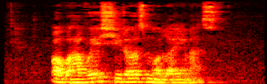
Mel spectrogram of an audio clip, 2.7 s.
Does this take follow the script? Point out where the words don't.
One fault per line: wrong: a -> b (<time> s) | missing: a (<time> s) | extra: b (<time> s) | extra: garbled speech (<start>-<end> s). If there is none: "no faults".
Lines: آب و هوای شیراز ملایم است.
no faults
